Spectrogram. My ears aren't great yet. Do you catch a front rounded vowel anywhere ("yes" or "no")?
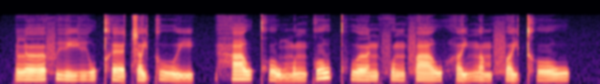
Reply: yes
